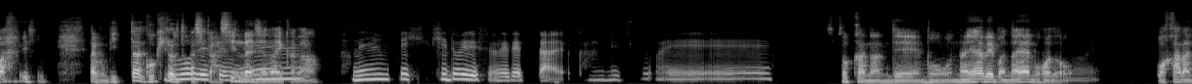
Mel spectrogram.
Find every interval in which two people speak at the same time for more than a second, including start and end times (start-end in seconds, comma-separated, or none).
1.7-3.0, 9.2-10.8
